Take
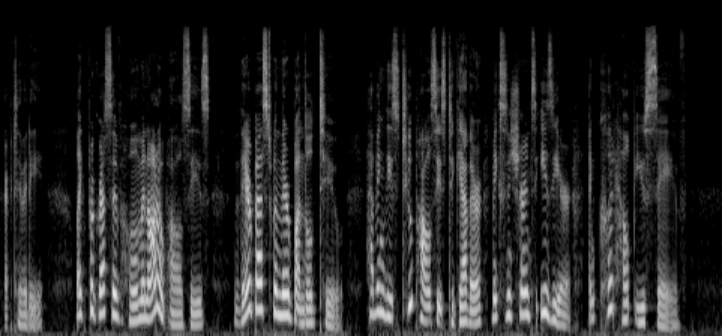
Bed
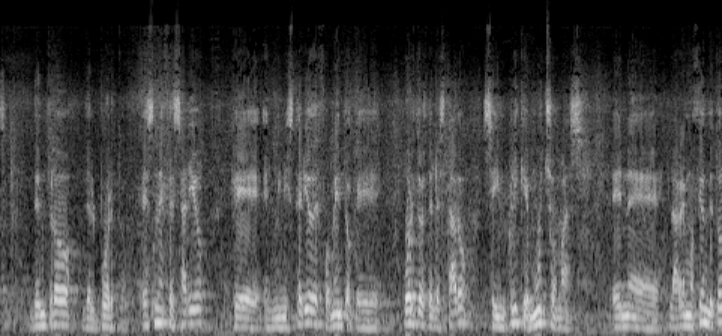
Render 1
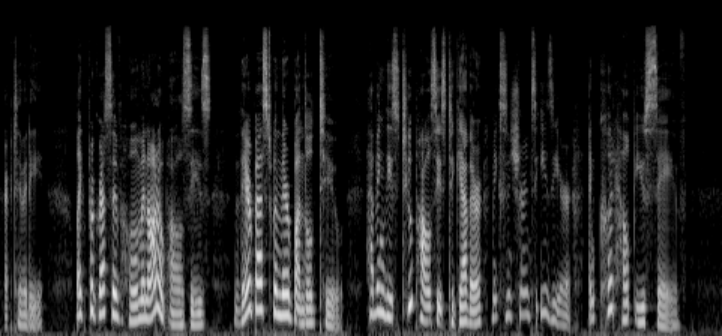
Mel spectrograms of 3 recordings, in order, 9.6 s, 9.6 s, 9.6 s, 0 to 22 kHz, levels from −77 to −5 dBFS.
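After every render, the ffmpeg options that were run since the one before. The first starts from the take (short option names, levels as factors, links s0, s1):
-filter_complex "[0:a]asettb=1/sr,asplit=3[s0][s1][s2];[s0]atrim=end=2.384[s3];[s1]atrim=start=2.38:end=3.17,asetpts=PTS-STARTPTS,afade=t=in:d=0.004:c=qsin,afade=t=out:st=0.786:d=0.004:c=qsin,asplit=2[s4][s5];[s5]adelay=21,volume=0.501[s6];[s4][s6]amix=inputs=2:normalize=0,atrim=end_sample=34839[s7];[s2]atrim=start=3.166[s8];[s3][s7]acrossfade=d=0.004:c1=hsin:c2=qsin[s9];[s9][s8]acrossfade=d=0.004:c1=qsin:c2=hsin,asettb=1/sr,asplit=3[s10][s11][s12];[s10]atrim=end=6.444[s13];[s11]atrim=start=6.44:end=7.54,asetpts=PTS-STARTPTS,afade=t=in:d=0.004:c=qsin,afade=t=out:st=1.096:d=0.004:c=qsin,acompressor=threshold=0.0447:ratio=8:attack=3.2:release=140:knee=1:detection=peak[s14];[s12]atrim=start=7.536[s15];[s13][s14]acrossfade=d=0.004:c1=hsin:c2=qsin[s16];[s16][s15]acrossfade=d=0.004:c1=qsin:c2=hsin"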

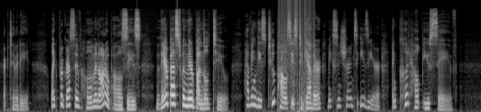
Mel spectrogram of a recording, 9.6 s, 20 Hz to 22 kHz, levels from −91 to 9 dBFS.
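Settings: -filter_complex "[0:a]asettb=1/sr,asplit=3[s0][s1][s2];[s0]atrim=end=2.354[s3];[s1]atrim=start=2.35:end=4.1,asetpts=PTS-STARTPTS,afade=t=in:d=0.004:c=qsin,afade=t=out:st=1.746:d=0.004:c=qsin,acontrast=38[s4];[s2]atrim=start=4.096[s5];[s3][s4]acrossfade=d=0.004:c1=hsin:c2=qsin[s6];[s6][s5]acrossfade=d=0.004:c1=qsin:c2=hsin,asettb=1/sr,asplit=3[s7][s8][s9];[s7]atrim=end=5.564[s10];[s8]atrim=start=5.56:end=6.3,asetpts=PTS-STARTPTS,afade=t=in:d=0.004:c=qsin,afade=t=out:st=0.736:d=0.004:c=qsin,aeval=exprs='val(0)+0.5*0.0531*sgn(val(0))':c=same[s11];[s9]atrim=start=6.296[s12];[s10][s11]acrossfade=d=0.004:c1=hsin:c2=qsin[s13];[s13][s12]acrossfade=d=0.004:c1=qsin:c2=hsin"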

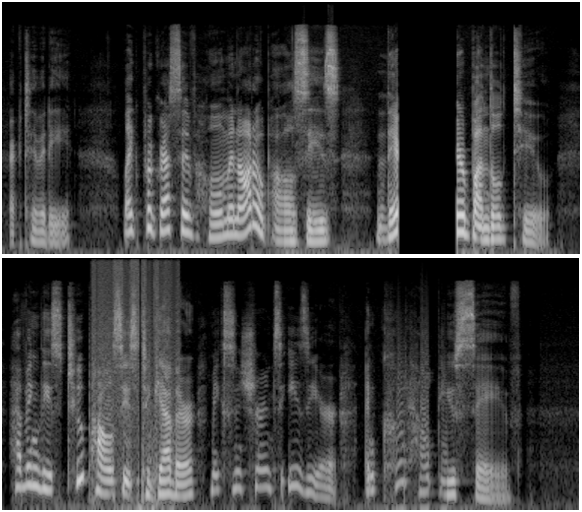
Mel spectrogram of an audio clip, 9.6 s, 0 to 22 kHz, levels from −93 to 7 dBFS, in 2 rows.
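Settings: -filter_complex "[0:a]asettb=1/sr,asplit=3[s0][s1][s2];[s0]atrim=end=8.014[s3];[s1]atrim=start=8.01:end=8.53,asetpts=PTS-STARTPTS,afade=t=in:d=0.004:c=qsin,afade=t=out:st=0.516:d=0.004:c=qsin,aeval=exprs='(tanh(31.6*val(0)+0.5)-tanh(0.5))/31.6':c=same[s4];[s2]atrim=start=8.526[s5];[s3][s4]acrossfade=d=0.004:c1=hsin:c2=qsin[s6];[s6][s5]acrossfade=d=0.004:c1=qsin:c2=hsin,asplit=3[s7][s8][s9];[s7]atrim=end=3.3,asetpts=PTS-STARTPTS,afade=t=out:st=3.296:d=0.004:c=hsin[s10];[s8]atrim=start=3.3:end=3.79,asetpts=PTS-STARTPTS,volume=0[s11];[s9]atrim=start=3.79,asetpts=PTS-STARTPTS,afade=t=in:d=0.004:c=hsin[s12];[s10][s11][s12]concat=n=3:v=0:a=1"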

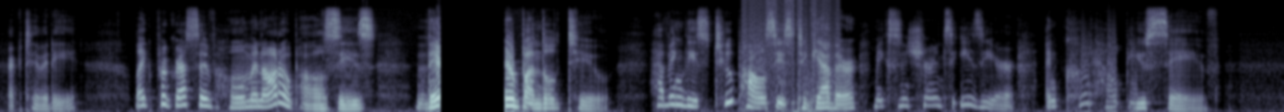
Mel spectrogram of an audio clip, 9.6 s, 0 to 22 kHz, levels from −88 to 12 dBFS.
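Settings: -filter_complex "[0:a]asettb=1/sr,asplit=3[s0][s1][s2];[s0]atrim=end=3.194[s3];[s1]atrim=start=3.19:end=3.93,asetpts=PTS-STARTPTS,afade=t=in:d=0.004:c=qsin,afade=t=out:st=0.736:d=0.004:c=qsin,acontrast=60[s4];[s2]atrim=start=3.926[s5];[s3][s4]acrossfade=d=0.004:c1=hsin:c2=qsin[s6];[s6][s5]acrossfade=d=0.004:c1=qsin:c2=hsin"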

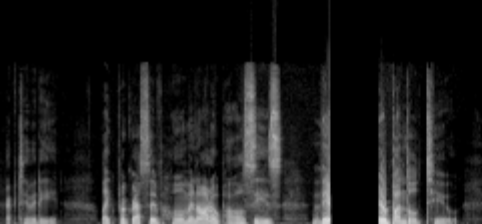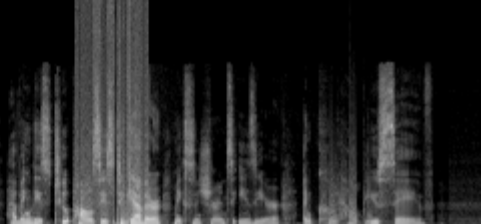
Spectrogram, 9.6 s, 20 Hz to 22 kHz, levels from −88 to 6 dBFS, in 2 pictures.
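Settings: -filter_complex "[0:a]asettb=1/sr,asplit=3[s0][s1][s2];[s0]atrim=end=4.144[s3];[s1]atrim=start=4.14:end=5.42,asetpts=PTS-STARTPTS,afade=t=in:d=0.004:c=qsin,afade=t=out:st=1.276:d=0.004:c=qsin,highpass=60[s4];[s2]atrim=start=5.416[s5];[s3][s4]acrossfade=d=0.004:c1=hsin:c2=qsin[s6];[s6][s5]acrossfade=d=0.004:c1=qsin:c2=hsin,asettb=1/sr,asplit=3[s7][s8][s9];[s7]atrim=end=6.014[s10];[s8]atrim=start=6.01:end=6.67,asetpts=PTS-STARTPTS,afade=t=in:d=0.004:c=qsin,afade=t=out:st=0.656:d=0.004:c=qsin,acontrast=28[s11];[s9]atrim=start=6.666[s12];[s10][s11]acrossfade=d=0.004:c1=hsin:c2=qsin[s13];[s13][s12]acrossfade=d=0.004:c1=qsin:c2=hsin"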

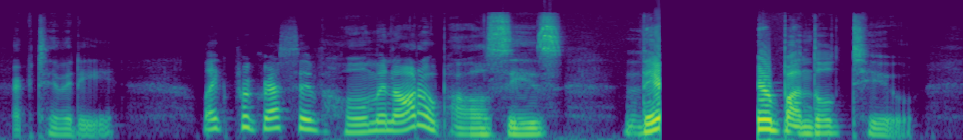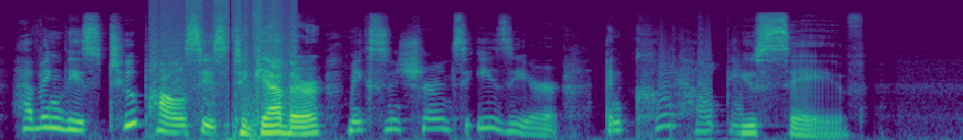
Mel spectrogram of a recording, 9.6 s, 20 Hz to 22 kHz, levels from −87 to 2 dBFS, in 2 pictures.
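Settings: -filter_complex "[0:a]asettb=1/sr,asplit=3[s0][s1][s2];[s0]atrim=end=0.404[s3];[s1]atrim=start=0.4:end=1.61,asetpts=PTS-STARTPTS,afade=t=in:d=0.004:c=qsin,afade=t=out:st=1.206:d=0.004:c=qsin,highpass=100,lowpass=3700[s4];[s2]atrim=start=1.606[s5];[s3][s4]acrossfade=d=0.004:c1=hsin:c2=qsin[s6];[s6][s5]acrossfade=d=0.004:c1=qsin:c2=hsin"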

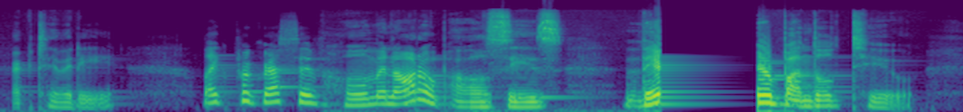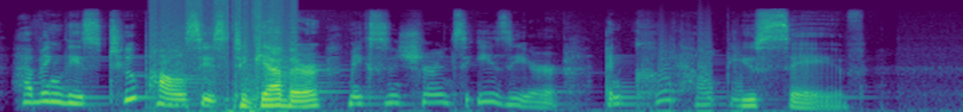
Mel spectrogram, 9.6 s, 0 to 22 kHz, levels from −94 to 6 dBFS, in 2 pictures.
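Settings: -af "equalizer=f=97:w=1.9:g=-4.5,bandreject=f=210.2:t=h:w=4,bandreject=f=420.4:t=h:w=4,bandreject=f=630.6:t=h:w=4,bandreject=f=840.8:t=h:w=4,bandreject=f=1051:t=h:w=4,bandreject=f=1261.2:t=h:w=4,bandreject=f=1471.4:t=h:w=4,bandreject=f=1681.6:t=h:w=4,bandreject=f=1891.8:t=h:w=4,bandreject=f=2102:t=h:w=4,bandreject=f=2312.2:t=h:w=4,bandreject=f=2522.4:t=h:w=4,bandreject=f=2732.6:t=h:w=4,bandreject=f=2942.8:t=h:w=4,bandreject=f=3153:t=h:w=4,bandreject=f=3363.2:t=h:w=4"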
